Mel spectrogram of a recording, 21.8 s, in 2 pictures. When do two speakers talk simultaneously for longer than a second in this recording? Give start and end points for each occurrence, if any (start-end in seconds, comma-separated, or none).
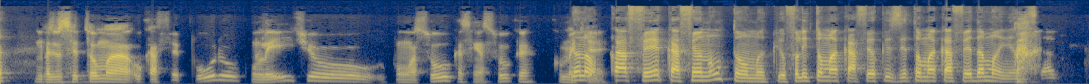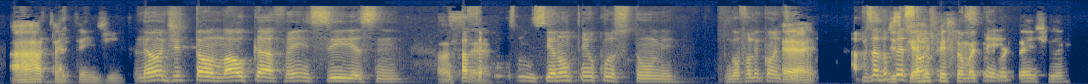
19.7-21.0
